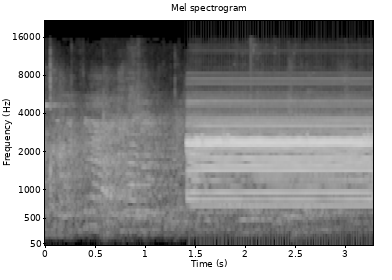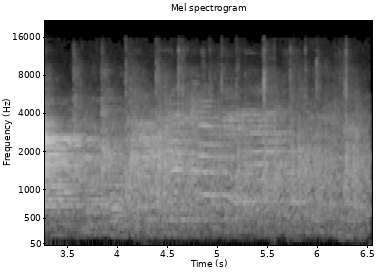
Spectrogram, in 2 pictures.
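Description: Gym scoreboard buzzer sounding one loud, steady horn blast about two seconds long, starting about a second and a half in, over crowd chatter.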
